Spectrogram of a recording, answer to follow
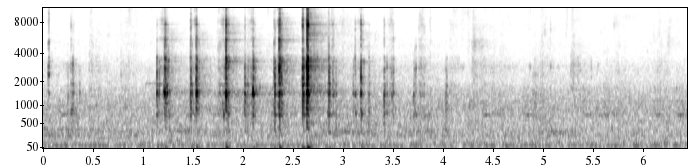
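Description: Clamps of a data-cane mount clicking shut as a handheld data collector is fitted onto the cane: a quick series of about eight sharp clicks over roughly two seconds, starting about a second in.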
